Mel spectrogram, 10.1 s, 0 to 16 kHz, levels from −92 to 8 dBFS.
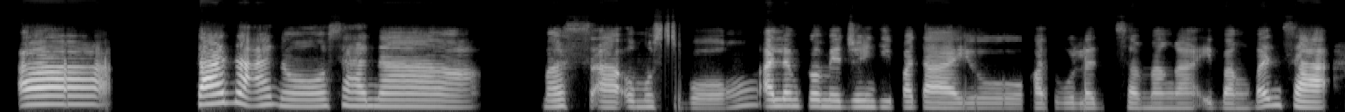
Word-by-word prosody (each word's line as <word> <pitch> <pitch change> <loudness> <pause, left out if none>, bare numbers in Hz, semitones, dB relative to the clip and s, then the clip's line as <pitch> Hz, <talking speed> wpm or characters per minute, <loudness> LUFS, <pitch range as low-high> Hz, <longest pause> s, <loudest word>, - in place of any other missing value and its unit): Ah, 275 +1 +6 0.7
sana 310 +4 +8 0.2
ano 215 -3 -3
sana 220 -2 -3 1.2
mas 205 +2 -4
ah, 180 -2 0
umusbong. 190 +1 -10
Alam 215 0 +2
ko 210 0 -2
medyo 200 -1 -5
hindi 195 -1 -9
pa 185 0 -4
tayo 160 -3 -3
katulad 160 0 -8
sa 160 -1 -7
mga 160 0 -8
ibang 155 -1 -8
bansa 205 -6 +2
195 Hz, 105 wpm, -21 LUFS, 160-220 Hz, 1.2 s, sana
